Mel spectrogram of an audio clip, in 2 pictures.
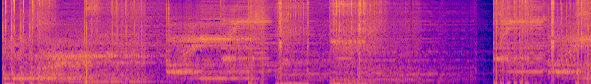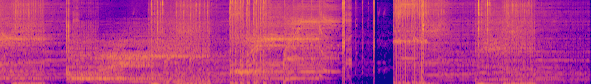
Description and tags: Mechanism Glitch Sequence
movement, sci-fi, noise, motor, sfx, industrial, engine, soundeffect, effect, ambience, metal, factory, mechanism, sound-design, robot, glitch, android, futuristic, mechanical, transformers, SciFi, industry, space, creature, machine, drone, future, fx, electric, mecha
